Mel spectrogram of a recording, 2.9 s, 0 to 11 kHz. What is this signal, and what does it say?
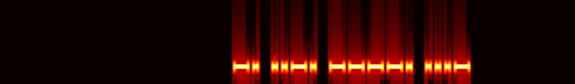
Morse code, heard as a keyed tone, about 52 wpm, 700 Hz. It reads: NF9V
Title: USA Call Signs - 4 Characters - 2x Character Spacing - 50wpm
